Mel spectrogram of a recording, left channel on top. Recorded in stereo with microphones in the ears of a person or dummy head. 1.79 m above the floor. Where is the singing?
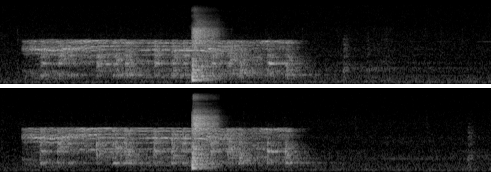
50° right (ahead or behind), 2.5 m.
